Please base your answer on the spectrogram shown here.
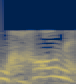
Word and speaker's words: honest: 诚实的，我是一个诚实的孩子，但你没发现我没读 honest？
